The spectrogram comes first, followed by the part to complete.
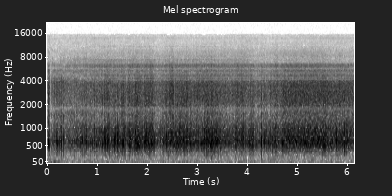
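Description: Faint static: an even hiss with light crackling, the noise of an analog video feed with no signal.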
